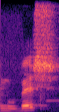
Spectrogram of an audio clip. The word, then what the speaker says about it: Moubèche: Aujourd'hui, petite interview avec un invité très spécial, avec Moubèche. J'espère que je le prononce bien. C'est ça. C'est ça, Moubèche, donc qui est rédacteur en chef et community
